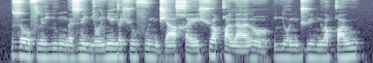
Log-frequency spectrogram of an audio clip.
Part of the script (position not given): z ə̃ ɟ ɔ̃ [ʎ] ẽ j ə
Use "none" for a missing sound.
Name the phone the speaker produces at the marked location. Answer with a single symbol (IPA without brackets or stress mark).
ʎ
